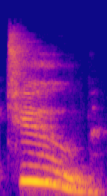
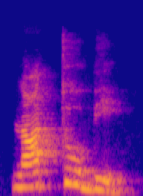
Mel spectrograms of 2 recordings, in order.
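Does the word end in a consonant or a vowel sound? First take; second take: consonant; vowel. First: It ends on the final b consonant. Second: It ends with an added vowel sound. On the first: The speaker calls it right. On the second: The speaker calls it wrong.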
